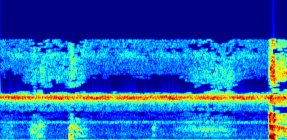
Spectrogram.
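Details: An adult gives a few soft, muffled coughs, then one sharper, louder cough directed toward the microphone.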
